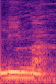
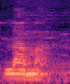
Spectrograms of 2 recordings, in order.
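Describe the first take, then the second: First: The l takes an i vowel, single m. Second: The l takes an a vowel, single m. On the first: "bi kasril lam" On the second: "bi fathil lam"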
